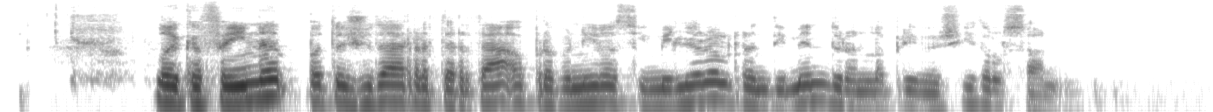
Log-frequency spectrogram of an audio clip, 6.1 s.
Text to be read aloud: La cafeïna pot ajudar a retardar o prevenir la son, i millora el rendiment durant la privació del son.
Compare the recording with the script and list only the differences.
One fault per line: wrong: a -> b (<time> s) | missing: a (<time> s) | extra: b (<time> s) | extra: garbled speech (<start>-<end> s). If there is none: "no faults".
missing: son (3.1 s)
